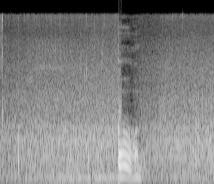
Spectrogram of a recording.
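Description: A woman's short exclamation, "oh", about a second in, a reaction to the sour taste of a lemon slice she has just bitten, over a steady hiss of outdoor background noise.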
